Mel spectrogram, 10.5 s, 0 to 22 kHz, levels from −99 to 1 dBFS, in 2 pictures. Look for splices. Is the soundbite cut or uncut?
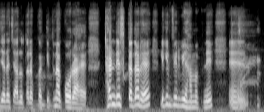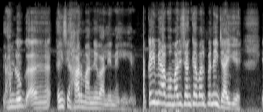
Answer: cut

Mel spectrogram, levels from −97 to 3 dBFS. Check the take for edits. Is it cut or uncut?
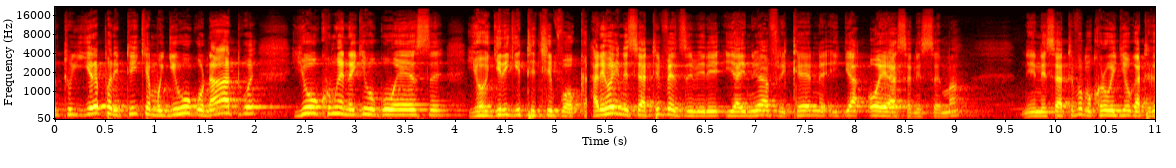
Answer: cut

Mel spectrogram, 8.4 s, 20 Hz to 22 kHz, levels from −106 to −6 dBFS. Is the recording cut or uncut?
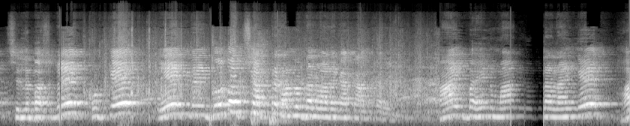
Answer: cut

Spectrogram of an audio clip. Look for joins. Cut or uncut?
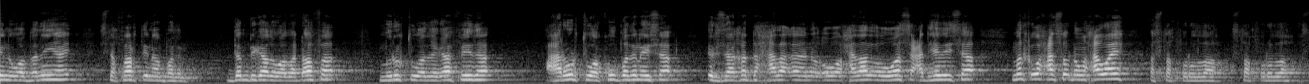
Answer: uncut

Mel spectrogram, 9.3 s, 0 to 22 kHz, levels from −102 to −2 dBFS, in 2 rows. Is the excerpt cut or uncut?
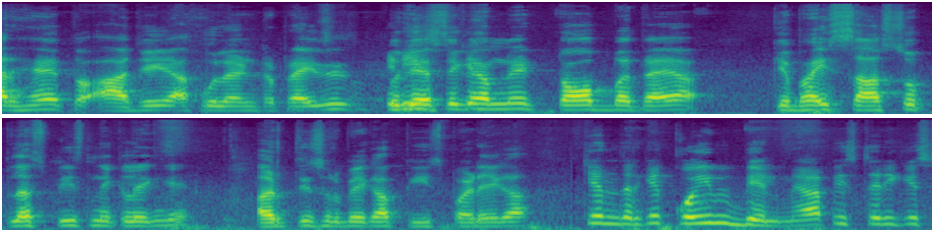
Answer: cut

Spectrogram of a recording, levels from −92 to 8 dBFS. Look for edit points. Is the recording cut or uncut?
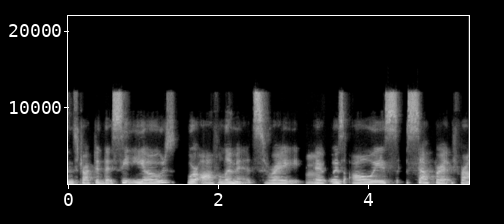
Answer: cut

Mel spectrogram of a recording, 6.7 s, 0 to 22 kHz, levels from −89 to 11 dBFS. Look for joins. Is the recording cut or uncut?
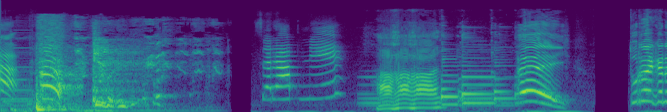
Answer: uncut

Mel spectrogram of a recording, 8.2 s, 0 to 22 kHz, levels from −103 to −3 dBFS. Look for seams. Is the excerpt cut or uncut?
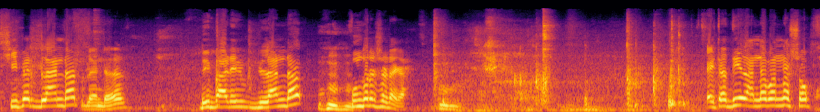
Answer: cut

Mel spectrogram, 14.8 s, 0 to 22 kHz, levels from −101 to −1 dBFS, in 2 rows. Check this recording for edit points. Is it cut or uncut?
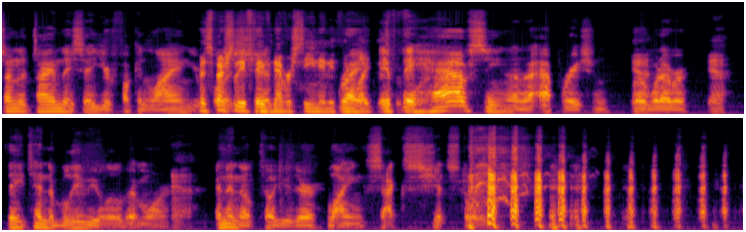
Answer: cut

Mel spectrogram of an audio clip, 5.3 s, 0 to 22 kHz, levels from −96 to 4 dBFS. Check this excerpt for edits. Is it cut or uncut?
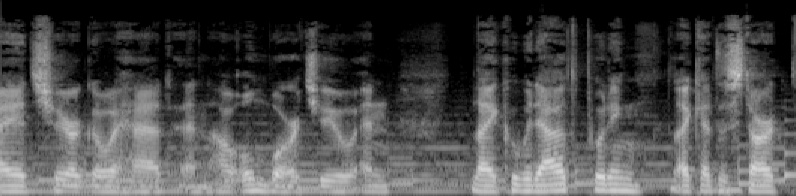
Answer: uncut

